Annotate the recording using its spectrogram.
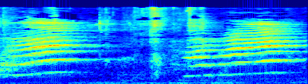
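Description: Two drawn-out animal cries, each a little under a second long, the second beginning about halfway through.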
